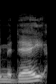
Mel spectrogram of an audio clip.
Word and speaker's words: Madej: All right, this morning we have a special guest for you, and her name is Dr. Carrie Madej. I've been saying it wrong, and she corrected me on that.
